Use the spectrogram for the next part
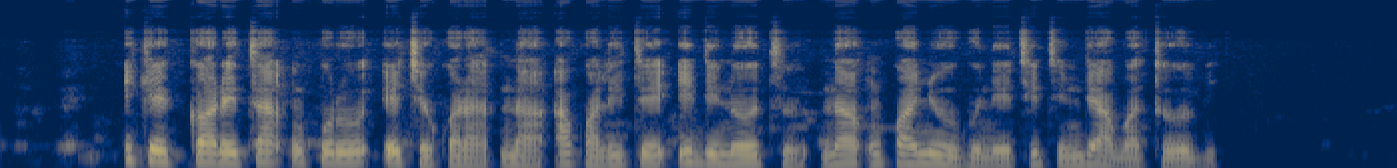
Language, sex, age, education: Igbo, female, 30-45, tertiary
